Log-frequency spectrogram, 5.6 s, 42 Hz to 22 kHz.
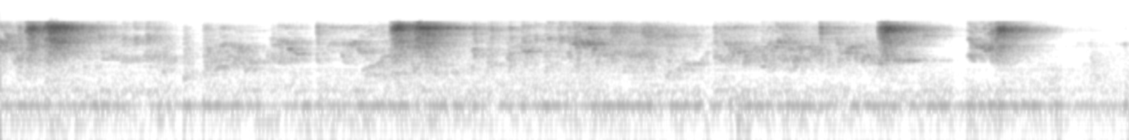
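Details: Nearby budgerigar chirping, 1/6/2023: loud bright chips and squeaks separated by softer raspy chatter, about five strong accents in under six seconds, ending abruptly, faint low hum behind.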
